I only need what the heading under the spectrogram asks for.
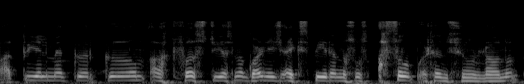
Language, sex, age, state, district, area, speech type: Kashmiri, male, 30-45, Jammu and Kashmir, Srinagar, urban, spontaneous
